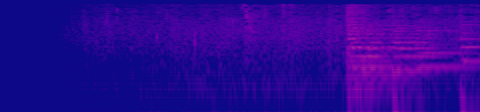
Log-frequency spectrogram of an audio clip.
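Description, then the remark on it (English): Steady rain hisses and patters throughout, moderately loud, with a sudden louder tonal, ringing burst breaking in near the end. “It's raining.”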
